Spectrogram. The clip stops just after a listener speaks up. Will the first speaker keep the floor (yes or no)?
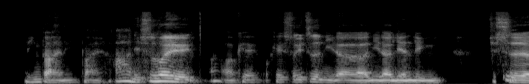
yes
